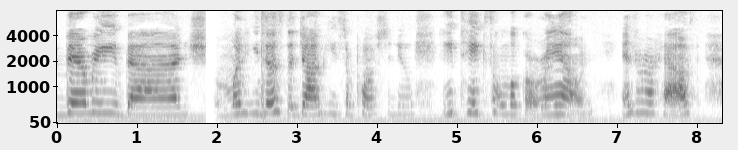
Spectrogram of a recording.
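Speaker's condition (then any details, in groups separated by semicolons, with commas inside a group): Cerebral palsy; uses wheelchair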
